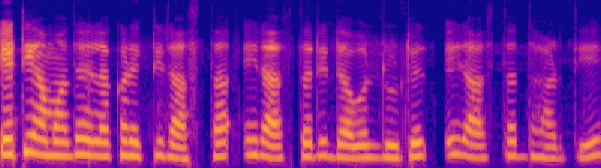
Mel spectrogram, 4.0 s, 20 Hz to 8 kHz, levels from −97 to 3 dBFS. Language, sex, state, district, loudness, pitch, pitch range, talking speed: Bengali, female, West Bengal, North 24 Parganas, -21 LUFS, 240 Hz, 215-255 Hz, 195 wpm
